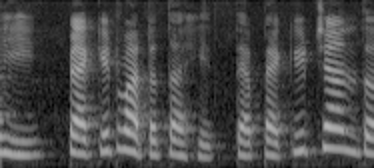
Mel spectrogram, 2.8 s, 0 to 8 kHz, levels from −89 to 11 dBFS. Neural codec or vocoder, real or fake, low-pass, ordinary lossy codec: none; real; none; none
